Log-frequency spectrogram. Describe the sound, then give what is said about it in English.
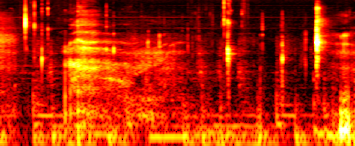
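Soft, wet kissing smacks on a person's thighs, heard as a few faint lip clicks with breathy whispering between them. “As for you, let me kiss these sexy thighs.”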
